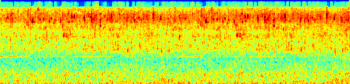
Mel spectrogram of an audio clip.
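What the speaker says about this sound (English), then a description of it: "The water in this fountain is contained in a piece of art." Water flowing steadily in a campus fountain set into a piece of art, a continuous close splashing rush with no pauses or voices.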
